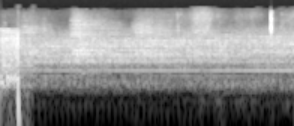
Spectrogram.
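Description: A short knock at the very start, then a steady low hiss with a faint hum: the background noise of a police body camera's microphone while no one speaks.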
